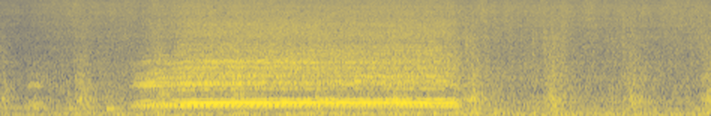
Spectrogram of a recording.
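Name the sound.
steam train with whistle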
